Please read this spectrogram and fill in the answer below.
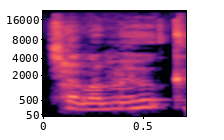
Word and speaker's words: Tillamook: Tillamook, is that how you pronounce it?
